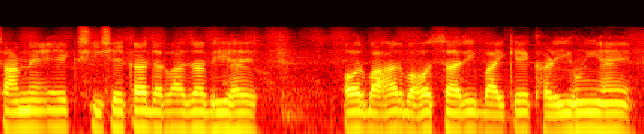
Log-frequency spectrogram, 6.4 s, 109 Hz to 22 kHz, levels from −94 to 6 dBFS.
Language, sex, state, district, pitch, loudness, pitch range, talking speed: Hindi, male, Uttar Pradesh, Lucknow, 130 Hz, -17 LUFS, 125-135 Hz, 140 wpm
